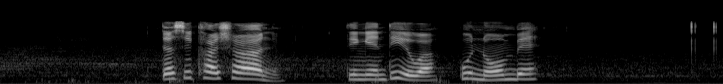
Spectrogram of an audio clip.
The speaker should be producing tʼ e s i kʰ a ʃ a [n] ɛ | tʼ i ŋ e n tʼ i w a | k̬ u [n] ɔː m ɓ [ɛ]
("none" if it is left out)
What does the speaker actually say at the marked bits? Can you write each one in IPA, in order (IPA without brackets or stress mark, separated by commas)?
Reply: n, n, ɛ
